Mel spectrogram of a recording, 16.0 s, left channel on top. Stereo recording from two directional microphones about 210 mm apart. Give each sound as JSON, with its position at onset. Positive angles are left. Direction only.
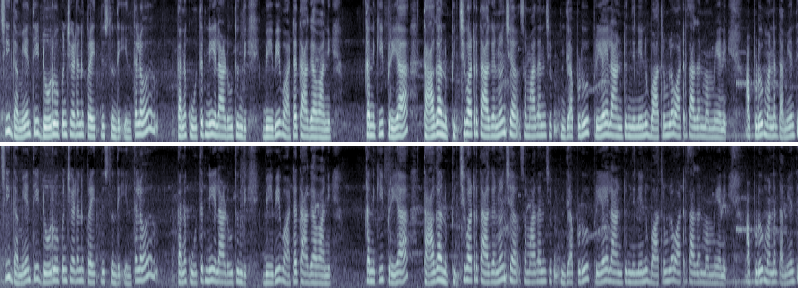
{"t": 0.0, "sound": "a woman's voice", "side_deg": 25}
